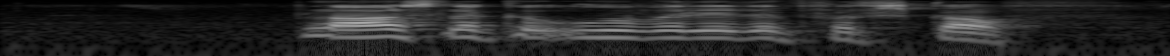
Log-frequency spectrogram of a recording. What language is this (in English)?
Afrikaans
